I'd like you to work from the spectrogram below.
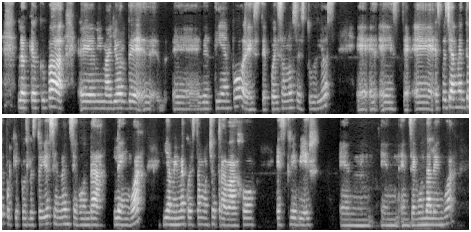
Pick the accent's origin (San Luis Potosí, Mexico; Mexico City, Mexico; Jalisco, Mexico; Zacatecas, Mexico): San Luis Potosí, Mexico; porque yo soy de San Luis Potosí, cuando estaba estudiando ahí en la universidad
